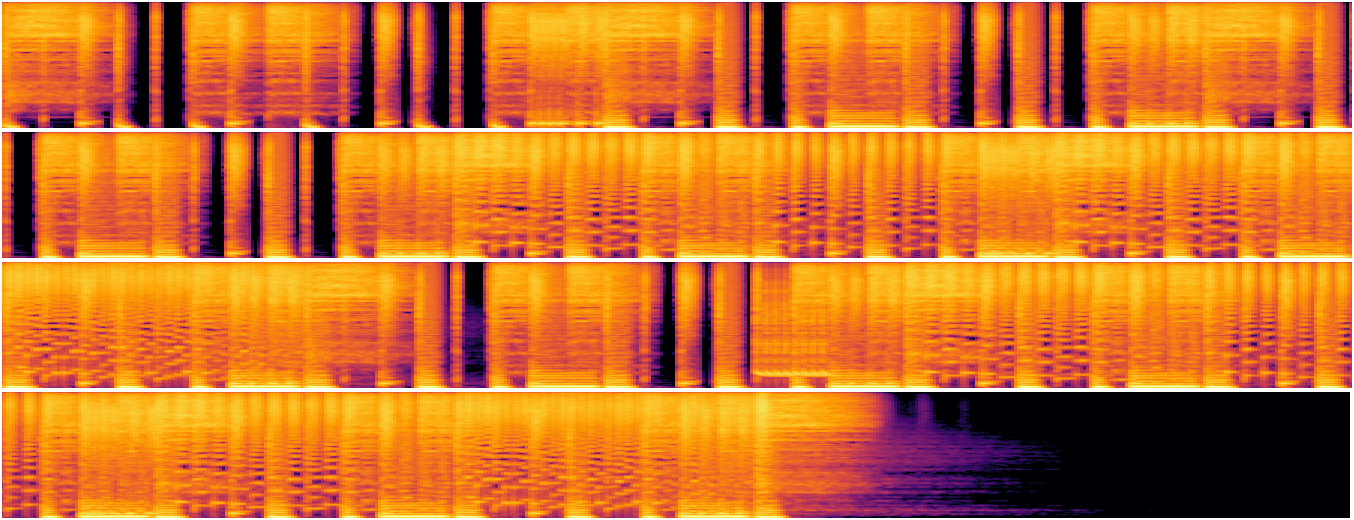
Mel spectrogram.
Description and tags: Little piece of music for crazy scene :)
Best regards!
electronic, loop, music, song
